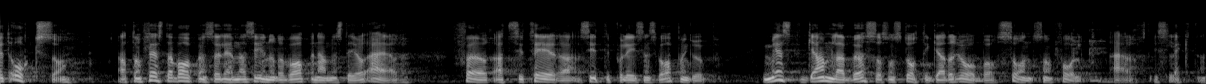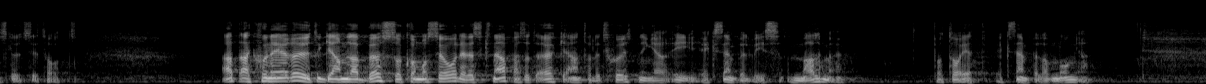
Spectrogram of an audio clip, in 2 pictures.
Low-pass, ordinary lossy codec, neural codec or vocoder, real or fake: none; none; codec, 16 kHz, 8 kbps, FreqCodec, larger model; fake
